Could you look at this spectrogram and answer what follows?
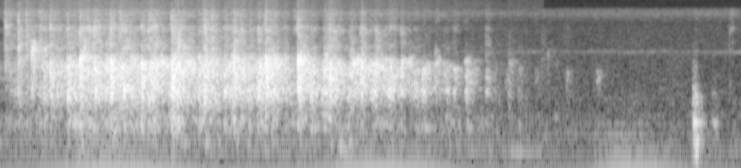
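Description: An audience applauds after a presentation, quiet, dense clapping that holds for several seconds, then thins and fades out, leaving a few scattered claps and one sharp knock near the end.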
